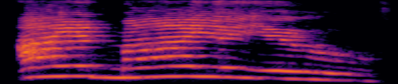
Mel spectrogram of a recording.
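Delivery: high, loud, slow call of "I admire you"; father calling into the valley. Retold or imitated. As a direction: shout the praise out across the mountains. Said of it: "Watch this".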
